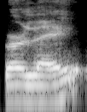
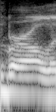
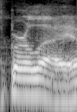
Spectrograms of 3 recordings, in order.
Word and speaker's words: Burrell: Burley is the pronunciation, even though it's spelled Burrell. – So I can't say Milton. It's not Milton Burrell. It's Burley. Okay.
